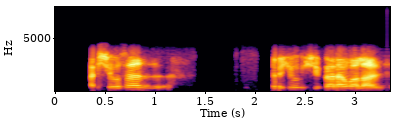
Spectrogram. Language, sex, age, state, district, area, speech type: Kashmiri, male, 18-30, Jammu and Kashmir, Pulwama, rural, conversation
